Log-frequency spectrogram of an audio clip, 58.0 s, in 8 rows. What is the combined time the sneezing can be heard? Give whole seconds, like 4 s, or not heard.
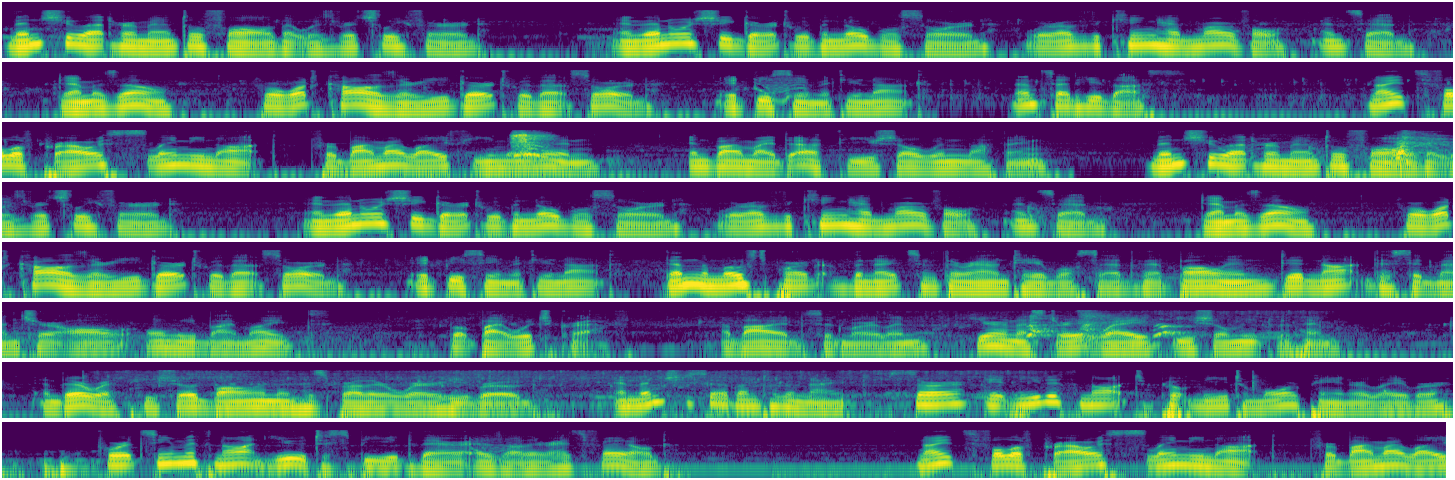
3 s.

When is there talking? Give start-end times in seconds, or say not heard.
0.0-13.3, 14.1-54.2, 55.4-57.9.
